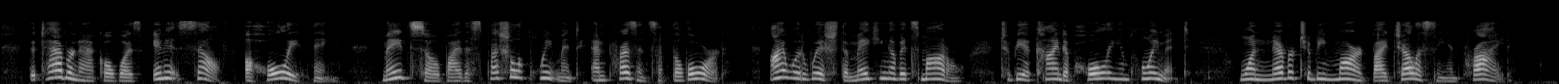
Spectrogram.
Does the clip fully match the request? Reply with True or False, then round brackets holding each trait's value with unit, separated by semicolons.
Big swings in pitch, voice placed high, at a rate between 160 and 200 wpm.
True (5.9 semitones; 245 Hz; 165 wpm)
